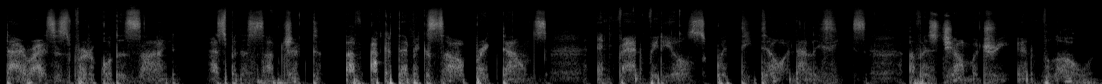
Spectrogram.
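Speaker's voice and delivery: ordinary delivery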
